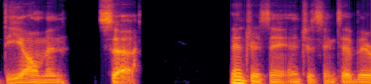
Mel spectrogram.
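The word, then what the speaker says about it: Demin: it was like Igor Demon's name. yeah, American shit. But I get it. Yeah. But he's Russian, so his last name's pronounced like Dioman.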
